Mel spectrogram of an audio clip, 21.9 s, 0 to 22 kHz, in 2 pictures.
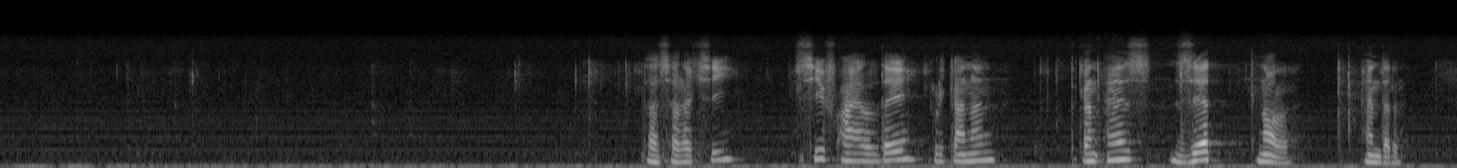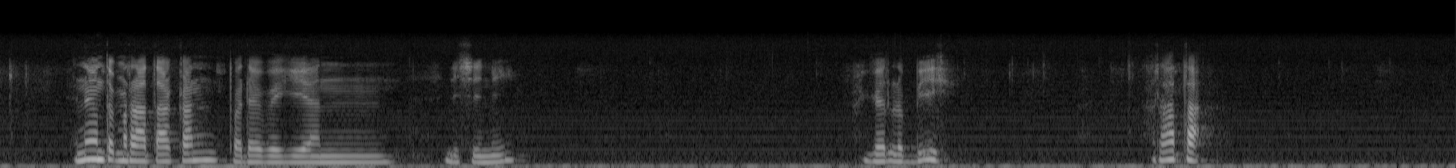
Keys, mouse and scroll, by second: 0.6 click, 1.2 scroll down 3, 1.3 KP_3, 1.9-2.3 scroll down 1, 2.5 scroll down 1, 3.4 click, 4.4 scroll up 1, 4.4 a, 4.9 a, 5.3 middle click, 5.3 a, 6.9 alt+shift+right click, 8.1 s, 10.9 KP_3, 11.7-12.6 scroll down 3, 12.7 click, 13.9 click, 16.3 middle click, 17.7 middle click, 18.5 right click, 19.1 shift+right click, 19.4 scroll up 4, 19.9 click, 20.8 shift+right click, 21.3 click.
